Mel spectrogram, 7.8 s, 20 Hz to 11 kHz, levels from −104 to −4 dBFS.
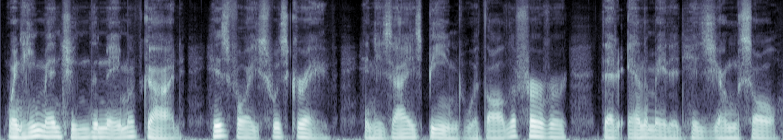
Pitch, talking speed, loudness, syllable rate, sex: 90 Hz, 185 wpm, -18 LUFS, 4.7 syllables/s, male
